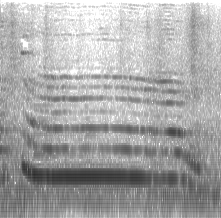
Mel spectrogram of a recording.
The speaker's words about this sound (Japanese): おおどうしたと一郎ワンちゃん来たのかお散歩にうんどうしたワンちゃん来たのかうん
